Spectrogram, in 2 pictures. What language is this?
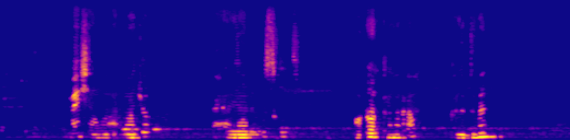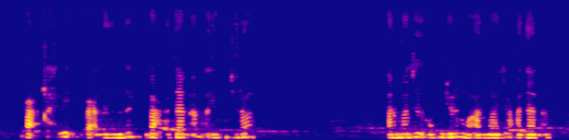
Somali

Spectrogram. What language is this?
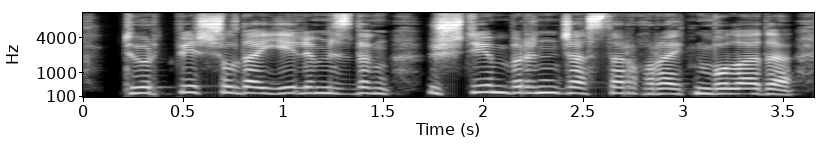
Kazakh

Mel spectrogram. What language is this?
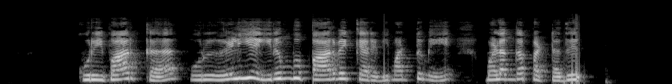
Tamil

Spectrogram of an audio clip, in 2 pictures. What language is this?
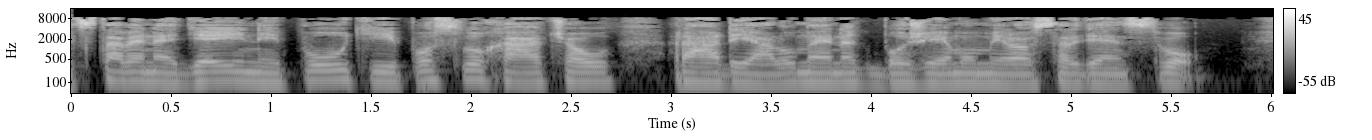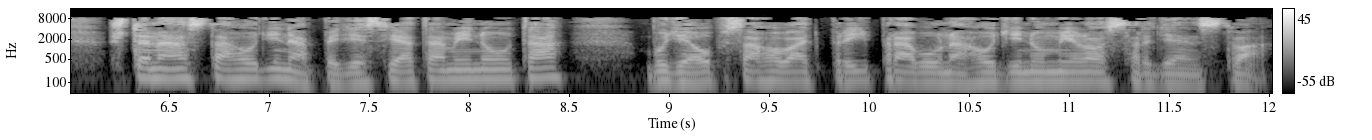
Slovak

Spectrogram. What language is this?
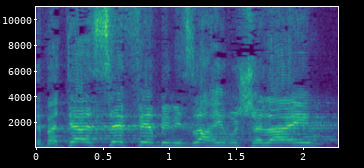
Hebrew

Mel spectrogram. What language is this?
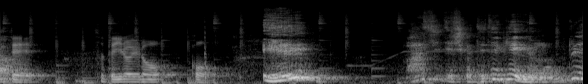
Japanese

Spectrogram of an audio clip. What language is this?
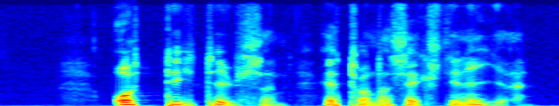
Swedish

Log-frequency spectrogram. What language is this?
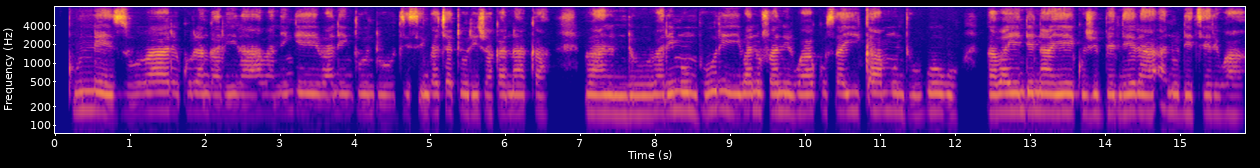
Ndau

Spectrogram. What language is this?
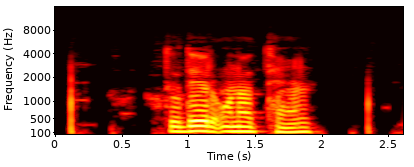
Kalkoti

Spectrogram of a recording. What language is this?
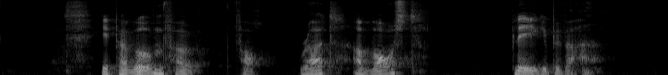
Danish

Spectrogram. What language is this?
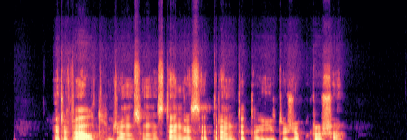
Lithuanian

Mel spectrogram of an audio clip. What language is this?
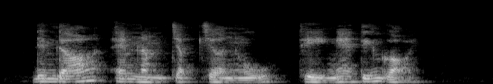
Vietnamese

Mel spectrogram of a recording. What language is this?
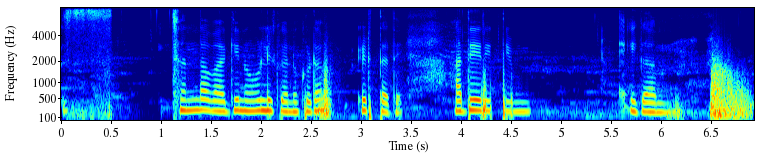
Kannada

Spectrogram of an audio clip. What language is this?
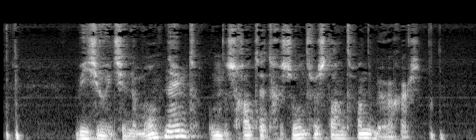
Dutch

